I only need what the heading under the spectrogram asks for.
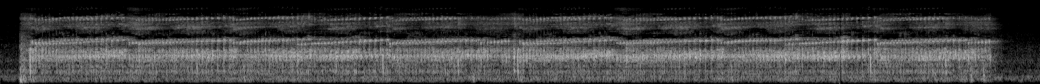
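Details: Western chorus frogs give short, rising, creaking trills like a fingertip run along a fine-toothed comb; this early-spring call is heard mid-February to mid-May, when listening from about half an hour after sunset.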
